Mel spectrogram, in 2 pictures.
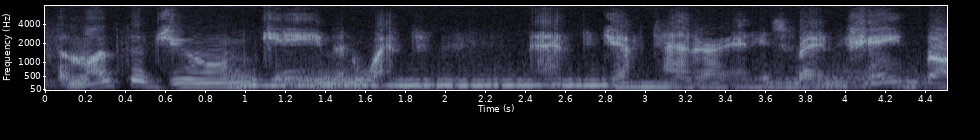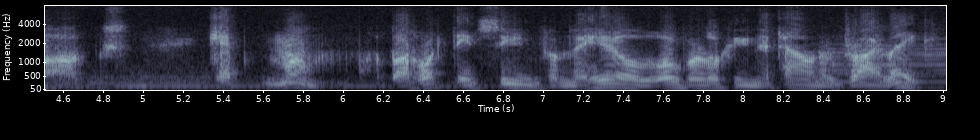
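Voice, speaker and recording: An actor narrating a radio mystery in a measured, suspenseful storytelling style. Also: male voice, medium pitch, background noise, natural voice. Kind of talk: dramatic scripted radio narration. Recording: dull old AM radio tape. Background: music.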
